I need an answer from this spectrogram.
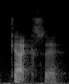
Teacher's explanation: the k sounds more like a K because the U is left out and it ends up sounding more like kakse.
